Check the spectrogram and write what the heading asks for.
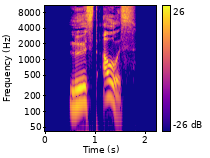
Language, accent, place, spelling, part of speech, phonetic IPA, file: German, Germany, Berlin, löst aus, verb, [ˌløːst ˈaʊ̯s], De-löst aus.ogg
- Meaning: inflection of auslösen: 1. second/third-person singular present 2. second-person plural present 3. plural imperative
